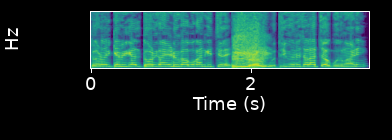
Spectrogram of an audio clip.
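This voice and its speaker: A man voicing a brash, foul-mouthed young male cartoon troublemaker, threatening and hot-headed, with a pitched-up voice. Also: little pitch movement, racing, fairly bright tone, no room sound, clean studio sound. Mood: furious. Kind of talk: comedy cartoon dubbing.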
